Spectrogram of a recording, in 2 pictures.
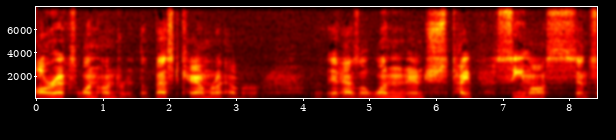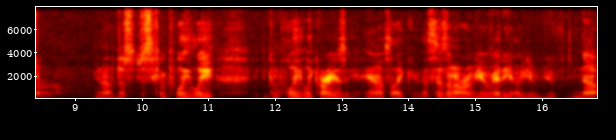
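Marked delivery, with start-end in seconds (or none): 0.0-8.5 slow, mechanical robot voice. Mocking reviews that only list specs, reading the specs: robotic voice. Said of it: "robotic voice".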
